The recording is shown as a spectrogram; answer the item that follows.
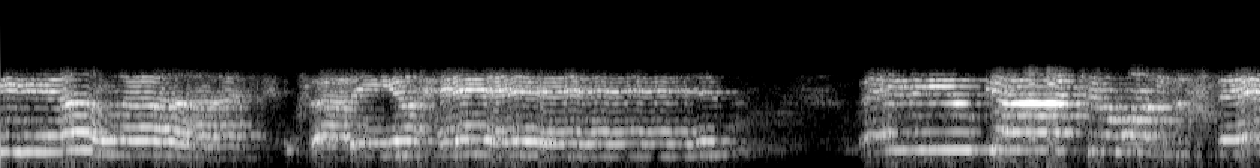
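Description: Girls' voices singing long held notes that slide between pitches, over a soft acoustic guitar accompaniment; the sound drops out completely for about half a second a little past the middle.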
